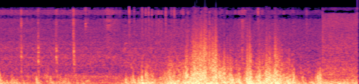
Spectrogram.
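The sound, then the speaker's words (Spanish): Strong wind blowing outdoors and buffeting the microphone. Loud, low rumbling gusts build after the first couple of seconds and stay heavy to the end. “Así el viento aquí.”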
